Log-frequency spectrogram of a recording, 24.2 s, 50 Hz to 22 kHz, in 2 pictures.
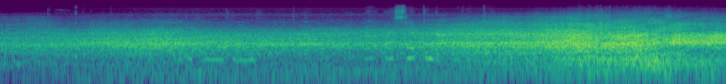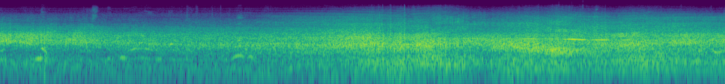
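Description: Jet engines of a taxiing Airbus A319-112 (CFM56-5B turbofans) running at low thrust, a steady rushing hum that swells about nine seconds in and again near the end as the aircraft comes closer.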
